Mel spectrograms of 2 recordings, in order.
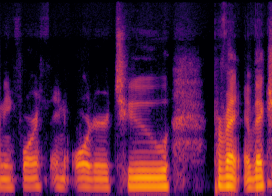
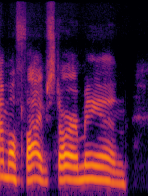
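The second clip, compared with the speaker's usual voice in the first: put-on very high, unhinged, stretched-out, freaked-out shouting; 11 semitones higher than usual. Describing an Always Sunny episode, the speaker quotes Dennis at the bar: Dennis yelling, freaking out. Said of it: "He's yelling at them at the bar".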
